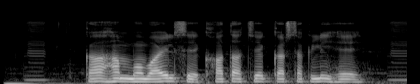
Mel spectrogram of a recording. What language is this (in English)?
Magahi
